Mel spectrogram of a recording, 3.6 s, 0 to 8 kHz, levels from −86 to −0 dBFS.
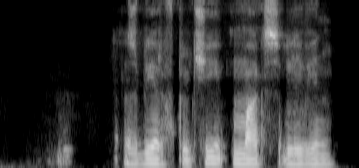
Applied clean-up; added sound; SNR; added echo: neural mask model Resemble Enhance denoiser.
